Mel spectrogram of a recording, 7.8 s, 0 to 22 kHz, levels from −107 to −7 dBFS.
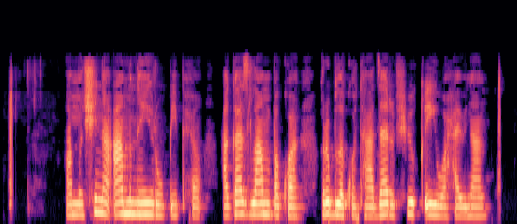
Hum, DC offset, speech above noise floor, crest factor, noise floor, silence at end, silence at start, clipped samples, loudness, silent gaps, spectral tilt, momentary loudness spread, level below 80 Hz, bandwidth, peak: none; under 0.1%; 43 dB; 16 dB; -59 dBFS; 0.5 s; 0.15 s; under 0.1%; -17 LUFS; none; -6 dB/octave; 14 LU; -58 dBFS; 8 kHz; -2 dBFS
